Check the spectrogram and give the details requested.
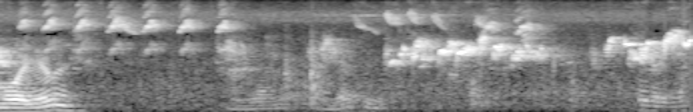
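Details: Red-whiskered bulbul, a caged competition bird with deep red cheek patches and a dark bib, gives bright whistled phrases with rapid chirps. Low harmonic human-like tones occur at the start and again near two seconds.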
